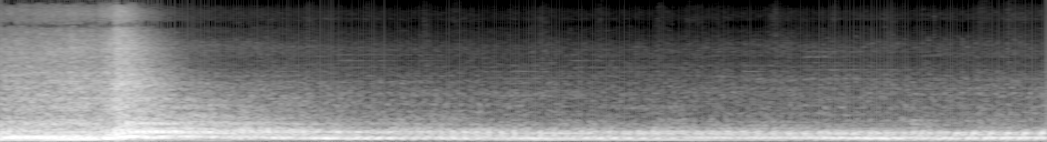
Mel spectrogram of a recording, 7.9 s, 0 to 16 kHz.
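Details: 1967 Mustang Fastback Eleanor GT500 tribute with 5.0 Coyote V8 and T5, first start after wiring and battery box install: engine catches with a sharp burst, then settles into a deep, steady, even rumble; normal start, sounds healthy.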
